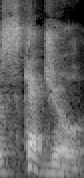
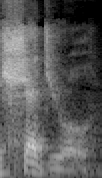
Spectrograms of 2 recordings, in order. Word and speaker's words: schedule: British English you see Americans would mostly say schedule and in British English you say sheduled so thank you for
